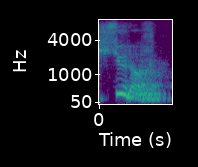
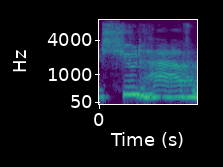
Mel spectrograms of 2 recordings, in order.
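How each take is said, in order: First: The words are blended into one reduced form. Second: Both words are pronounced fully and separately. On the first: The speaker calls it right. "We said we should have worn" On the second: The speaker calls it wrong. "we do not usually say should have worn"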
